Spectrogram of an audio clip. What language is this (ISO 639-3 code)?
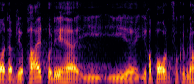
dan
